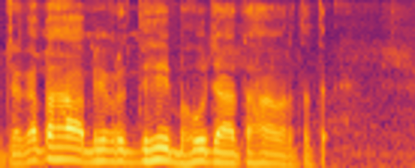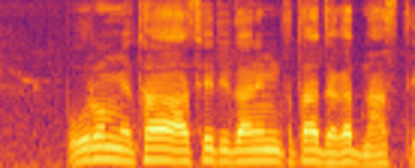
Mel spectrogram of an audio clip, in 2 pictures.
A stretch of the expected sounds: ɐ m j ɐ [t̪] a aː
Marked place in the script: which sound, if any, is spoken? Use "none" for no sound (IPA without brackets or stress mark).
t̪ʰ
